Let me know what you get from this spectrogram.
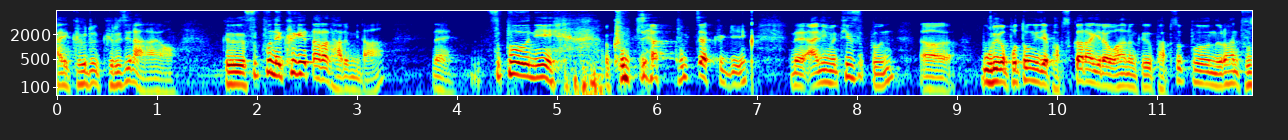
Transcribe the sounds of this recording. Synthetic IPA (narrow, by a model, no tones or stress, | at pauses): aikɯɾɯkɯɾɯd͡ʑina̰na̰jo̰ | kɯsʰɯpʰune̞kʰɯɡe̞t͈aɾataɾɯmɲida̰ | ne̞̰sʰɯpʰuɲikuk̚t͡ɕ͈akuk̚t͡ɕ͈akʰɯɡine̞ʔa̰ɲimjʌntʰis̬ʰɯ̥pʰunʌ̰ | uɾiɡapotʰoŋid͡ʑe̞pap̚s͈u̥k͈aɾaɡiɾaɡoɦanɯnkɯpap̚s͈ɯpʰunɯɾohantu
